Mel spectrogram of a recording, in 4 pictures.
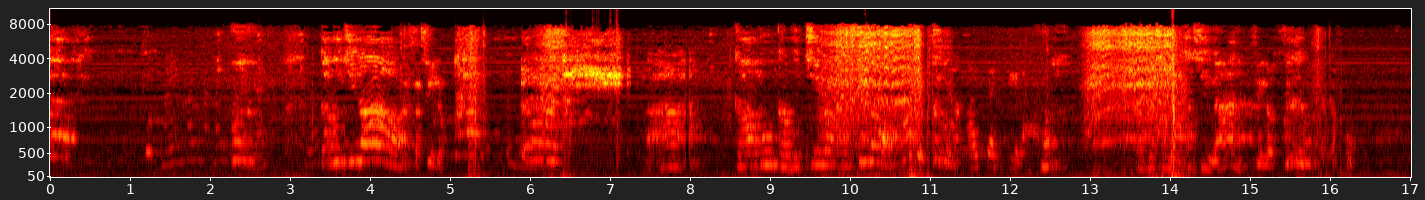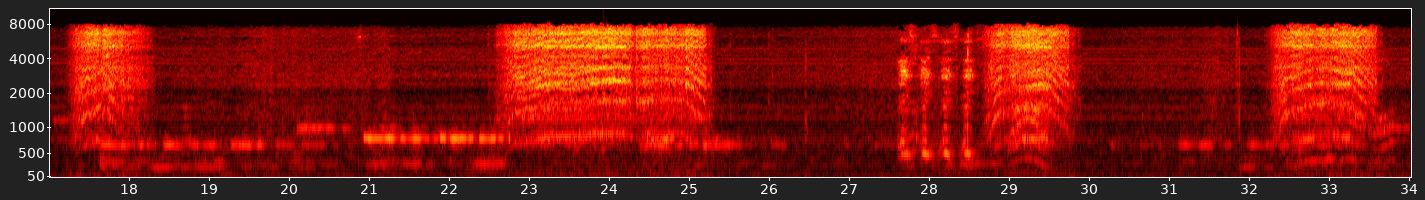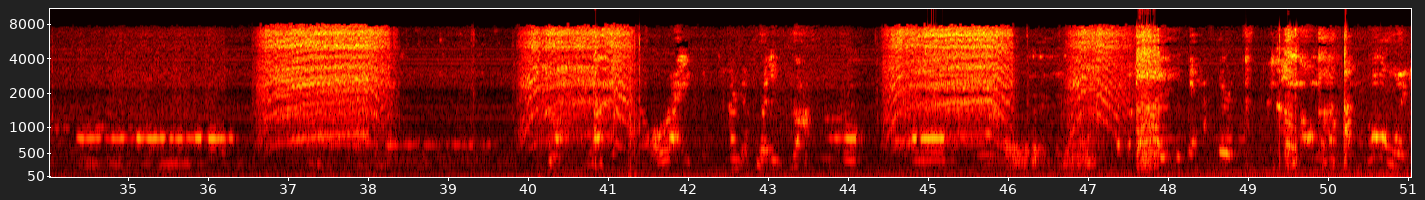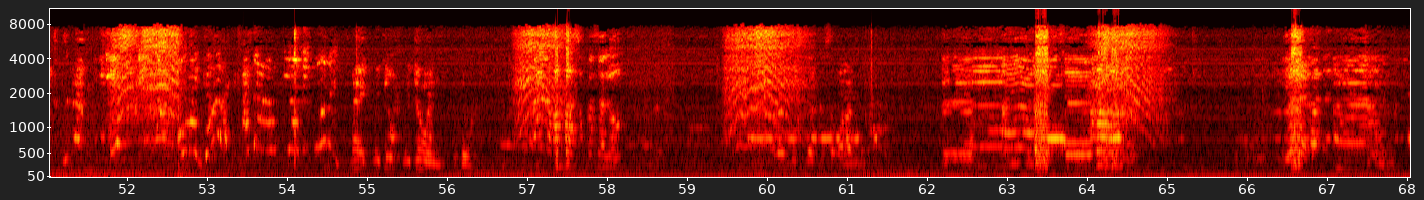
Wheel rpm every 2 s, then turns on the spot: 0, 20, 0, 10, 20, 100, 90, 40, 40, 30, 10, 160, 80, 20, 70, 50, 70, 30, 130, 70, 70, 30, 110, 30, 10, 60, 10, 0, 30, 40, 0, 20, 20, 0.
2-4 14-16 18-22 24-26 28-30 32-34 40-42 48-50 56-58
